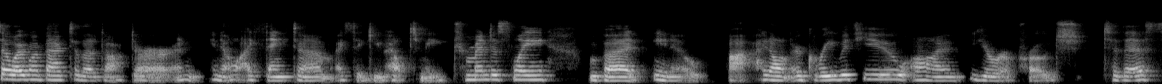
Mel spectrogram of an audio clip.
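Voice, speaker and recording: A woman speaks at a fairly slow pace with fairly even intonation. Her voice sits at a medium pitch and has a dark, mellow tone. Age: 50s. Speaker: nutrition consultant. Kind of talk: casual podcast monologue. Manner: conversational with many fillers.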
